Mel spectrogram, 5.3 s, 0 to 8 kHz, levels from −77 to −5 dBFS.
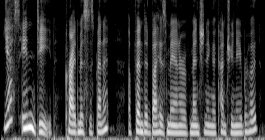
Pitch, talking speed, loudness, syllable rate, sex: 185 Hz, 160 wpm, -18 LUFS, 5.3 syllables/s, female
